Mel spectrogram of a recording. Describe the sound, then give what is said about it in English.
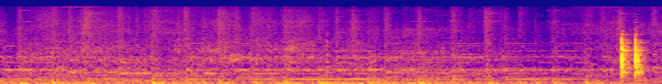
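A serving plate is set down on a kitchen bench, two sharp clinks near the end over faint, steady background noise. “So I'm going to put these little knives down here, and I'm going to bring up for you my serving plate. Let's wipe down this bench here.”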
